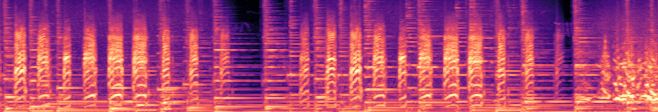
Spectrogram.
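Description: A duck gives a run of loud, nasal quacks, about two or three a second, over steady background music.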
